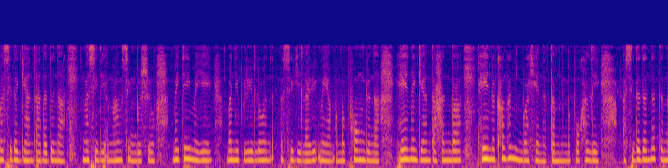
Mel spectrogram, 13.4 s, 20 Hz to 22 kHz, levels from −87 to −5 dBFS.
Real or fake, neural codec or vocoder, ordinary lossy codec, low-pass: fake; codec, 16 kHz, 8 kbps, FunCodec, trained on Chinese and English, 25 frames a second; none; 7.2 kHz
